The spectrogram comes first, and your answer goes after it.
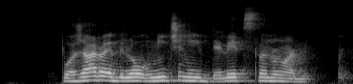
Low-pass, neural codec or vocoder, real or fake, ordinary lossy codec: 14.4 kHz; autoencoder, 48 kHz, 32 numbers a frame, DAC-VAE, trained on Japanese speech; fake; Opus, 32 kbps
